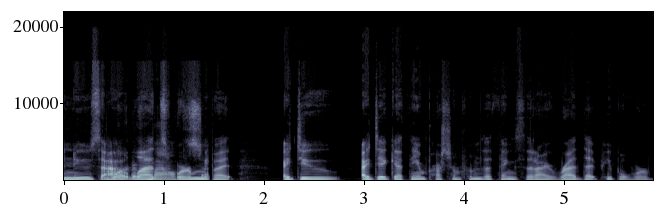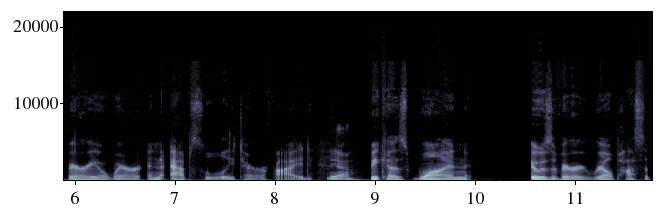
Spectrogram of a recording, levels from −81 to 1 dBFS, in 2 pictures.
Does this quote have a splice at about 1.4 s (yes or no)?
yes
